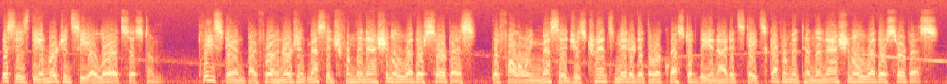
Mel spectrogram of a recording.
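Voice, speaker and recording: A stern, official emergency broadcast announcer played by a man with a fairly low voice. He reads a formal scripted alert in a measured, impersonal way, giving each phrase the same grave weight. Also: a little hiss or hum, close to an everyday voice, poor audio.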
